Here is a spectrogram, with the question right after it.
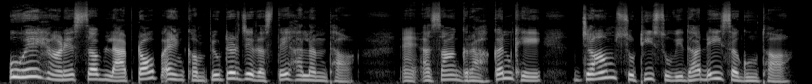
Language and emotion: Sindhi, neutral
